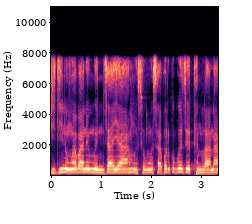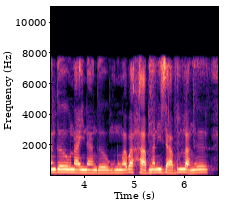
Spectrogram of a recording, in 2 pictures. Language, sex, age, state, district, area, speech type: Bodo, female, 45-60, Assam, Chirang, rural, spontaneous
